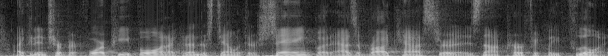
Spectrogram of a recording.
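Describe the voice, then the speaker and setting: A man with a Californian accent talks at a very fast pace. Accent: Californian American English. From Los Angeles, San Fernando Valley. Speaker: former pop singer and news anchor turned entrepreneur. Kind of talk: podcast interview. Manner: casual, animated.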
